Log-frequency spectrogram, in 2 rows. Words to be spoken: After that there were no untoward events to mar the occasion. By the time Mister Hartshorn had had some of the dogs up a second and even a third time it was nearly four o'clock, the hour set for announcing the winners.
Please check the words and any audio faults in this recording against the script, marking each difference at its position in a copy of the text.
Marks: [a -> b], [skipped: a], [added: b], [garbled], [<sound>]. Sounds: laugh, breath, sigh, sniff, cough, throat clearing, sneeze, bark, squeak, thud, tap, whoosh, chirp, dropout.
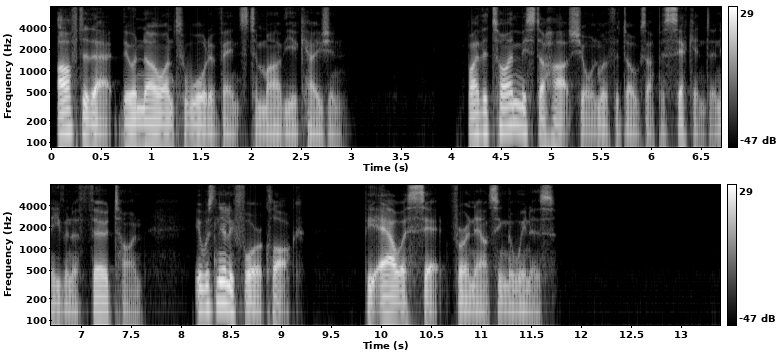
After that there were no untoward events to mar the occasion. By the time Mister Hartshorn [skipped: had had some] of the dogs up a second and even a third time it was nearly four o'clock, the hour set for announcing the winners.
